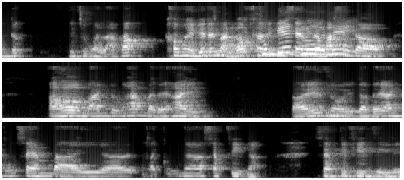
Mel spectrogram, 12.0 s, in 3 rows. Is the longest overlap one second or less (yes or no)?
no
